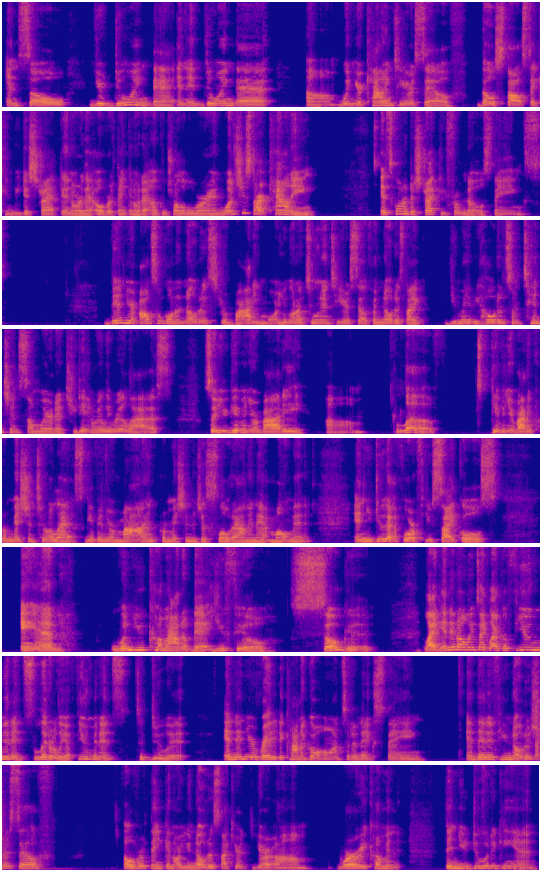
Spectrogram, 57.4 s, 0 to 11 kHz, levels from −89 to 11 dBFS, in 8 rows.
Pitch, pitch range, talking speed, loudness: 180 Hz, 160-205 Hz, 170 wpm, -23 LUFS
